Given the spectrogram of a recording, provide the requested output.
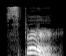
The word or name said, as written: spur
